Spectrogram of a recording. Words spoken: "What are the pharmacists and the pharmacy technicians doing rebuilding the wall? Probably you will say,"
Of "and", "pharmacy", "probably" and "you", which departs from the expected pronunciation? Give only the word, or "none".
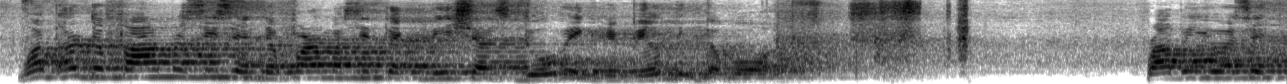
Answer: probably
